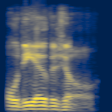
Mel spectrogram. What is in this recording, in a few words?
"audiovisual", British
